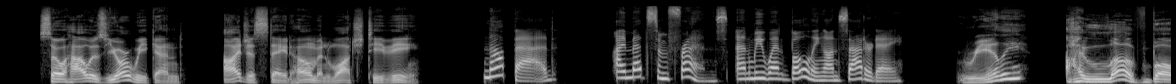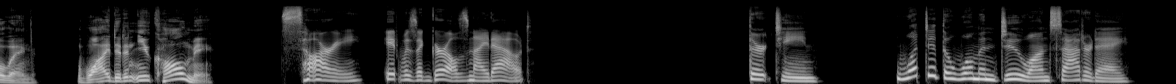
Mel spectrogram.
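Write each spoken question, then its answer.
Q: What did the woman do on Saturday?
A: She went bowling with friends.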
